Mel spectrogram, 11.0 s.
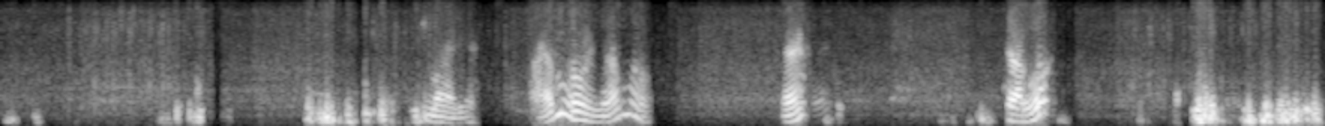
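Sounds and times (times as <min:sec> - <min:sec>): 
rumbling wind gusts buffeting the microphone: 0:02.6 - 0:03.7, 0:08.0 - 0:08.9, 0:09.8 - 0:11.0
speech: 0:03.6 - 0:05.5, 0:06.5 - 0:07.1, 0:08.4 - 0:08.9.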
